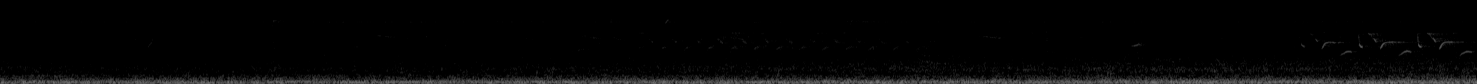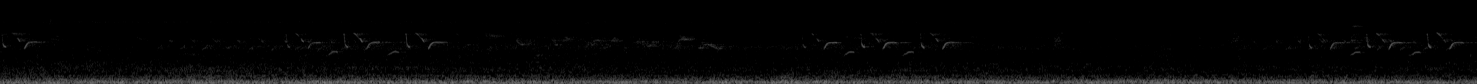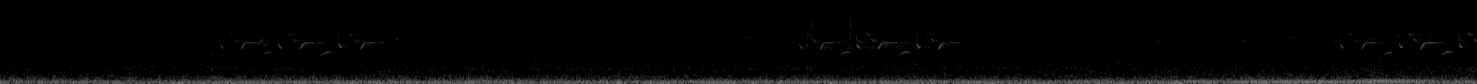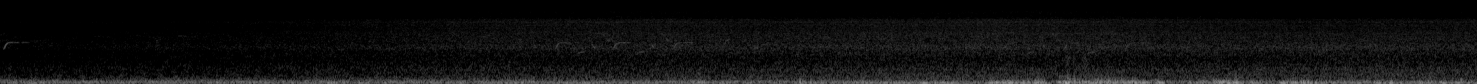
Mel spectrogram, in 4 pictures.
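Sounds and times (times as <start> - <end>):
steady low rumble: 38.7 - 59.0.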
